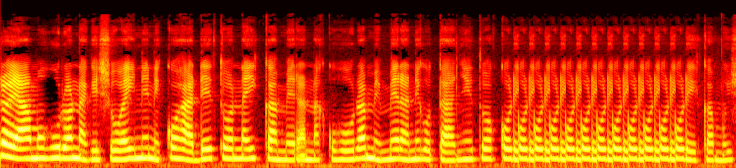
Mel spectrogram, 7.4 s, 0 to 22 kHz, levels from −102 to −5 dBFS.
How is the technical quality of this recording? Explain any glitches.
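The recording has one clear glitch, a stretch of repeated frames from 5.18 to 6.90 s. A block of about 157 ms, which fits a run of roughly six compressed frames, was delivered more than once, so the decoder played it eleven extra times and added about 1.72 s to the speech. It sounds like a rapid mechanical stutter. On a spectrogram, an identical 157 ms pattern tiles across that span. The waveform shows the same repeating envelope.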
